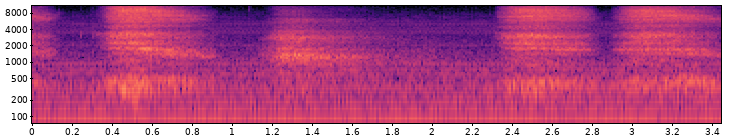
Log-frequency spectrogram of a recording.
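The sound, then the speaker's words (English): Breathing-exercise breaths: two active inhales followed by a passive exhale through the mouth. Four airy, rushing breath sounds fall roughly in pairs, without talk. “So two active inhales and a passive exhale. That is the technique.”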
